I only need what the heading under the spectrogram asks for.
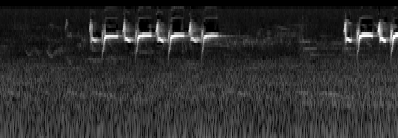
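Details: Coal tit song, rapid, high-pitched and slurry 'tisha tisha tisha': thin two-part notes repeated four or five times quickly, a pause, then the phrase begins again, over faint background noise.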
